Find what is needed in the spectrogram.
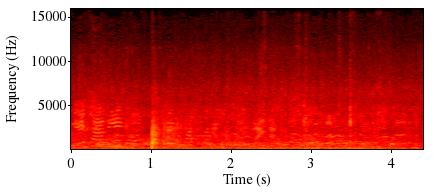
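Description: Background chatter of people talking in Spanish near the camera, with a single sharp click about a second in.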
